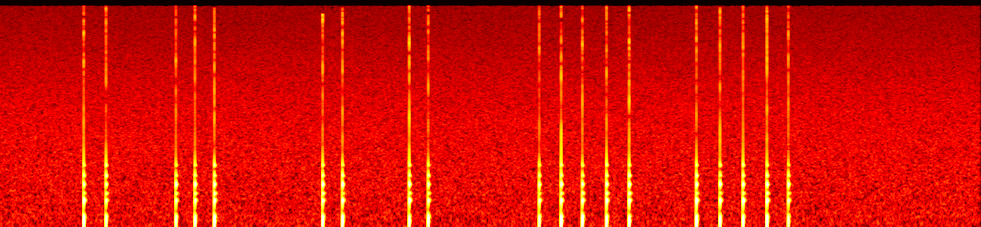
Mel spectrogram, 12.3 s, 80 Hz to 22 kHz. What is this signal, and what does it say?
Tap code, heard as knocks on wood, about 4 knocks a second. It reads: HGZ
